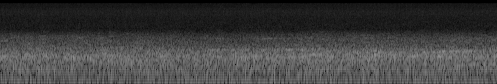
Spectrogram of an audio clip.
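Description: Steady murmur of a large arena crowd under the hiss of an old tape recording.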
